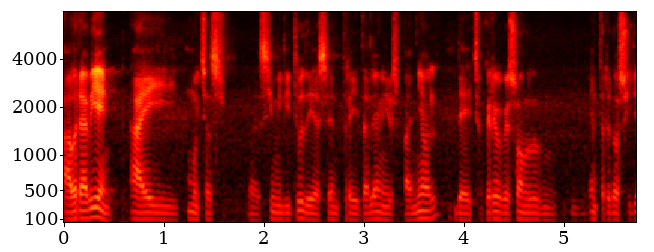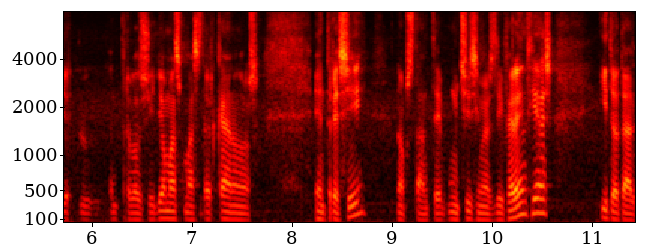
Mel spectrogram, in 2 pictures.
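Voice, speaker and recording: At a moderate pace, a man speaks with a fairly low pitch and fairly even intonation on a very clean recording with a silent background. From Rome, Italy. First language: Italian (speaking Spanish). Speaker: video game environment artist. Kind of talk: casual interview chat.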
